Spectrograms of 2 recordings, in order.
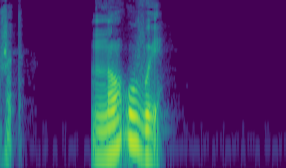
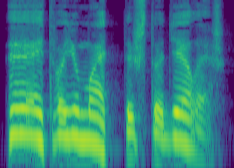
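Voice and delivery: slow higher pained mercenary rasp; hoarse mercenary; 5 semitones higher, slower than usual. A narrator's reading. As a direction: groan it out, just waking up. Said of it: "прохрипел пришедший в себя наёмник".

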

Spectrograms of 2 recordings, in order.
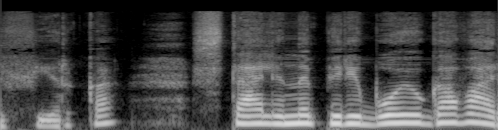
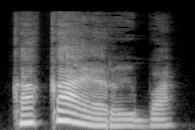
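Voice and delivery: baffled, a bit louder; bewildered question; 5 dB louder than usual. A narrator's reading. Зефирка puzzled by talk of fish, bewildered. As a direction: ask it completely lost. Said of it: "окончательно растерялась Зефирка".

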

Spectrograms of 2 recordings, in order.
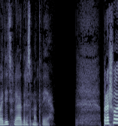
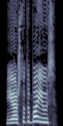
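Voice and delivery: put-on nervous girl voice; 9 semitones higher, 9 dB louder, slower than usual. A narrator's reading.

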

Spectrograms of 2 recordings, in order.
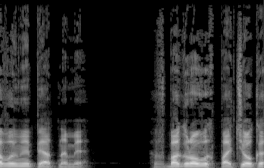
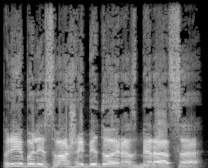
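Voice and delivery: battle roar; 9 semitones higher, 9 dB louder than usual. Acted. Gos shouting at headman.

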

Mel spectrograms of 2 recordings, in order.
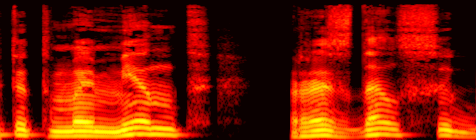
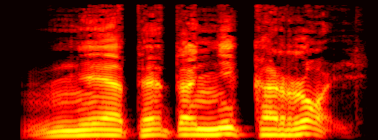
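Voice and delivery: emphatic, mildly raised cry; exclaimed denial; 3 dB louder than usual. A narrator's reading. Rider correcting the mistaken soldiers, exclaiming. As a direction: call out the correction forcefully. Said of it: "воскликнул всадник".

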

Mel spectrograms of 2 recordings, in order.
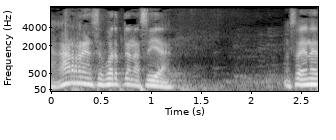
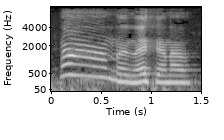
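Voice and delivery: high, softer whiny refusal; reluctant husband; 5 semitones higher, 6 dB quieter than usual. Acted. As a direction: wave it away in a pitched-up voice. (negativa quejosa del marido, voz aguda)

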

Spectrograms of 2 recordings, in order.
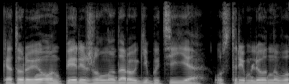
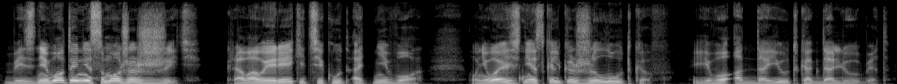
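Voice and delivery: giant guardian voice; 3 dB louder than usual. Acted. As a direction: pose the riddle like a giant. Giants pose a riddle.

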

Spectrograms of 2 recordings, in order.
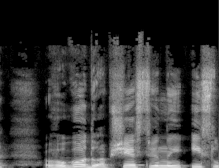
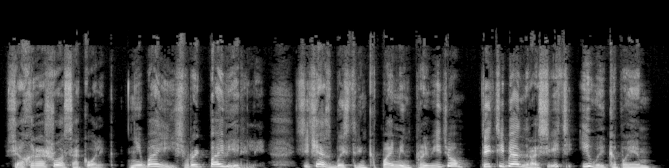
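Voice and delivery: put-on higher, hushed old granny voice; old woman whispering; 8 semitones higher than usual. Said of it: "бабка громко прошептала".

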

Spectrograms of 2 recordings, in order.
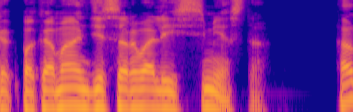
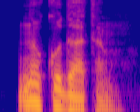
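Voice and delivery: ordinary delivery

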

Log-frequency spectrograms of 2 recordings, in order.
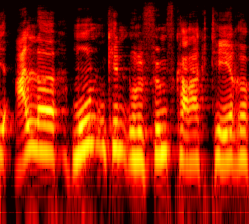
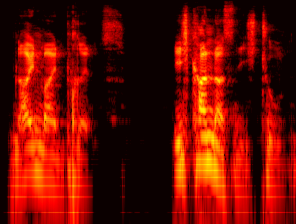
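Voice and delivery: much lower, slow servant voice; low, slow voice of the hesitant servant; Thunderbolt's refusal; 11 semitones lower, 4 dB quieter than usual. Acted. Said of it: "sagt Thunderbolt".

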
